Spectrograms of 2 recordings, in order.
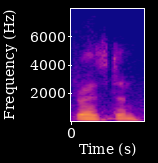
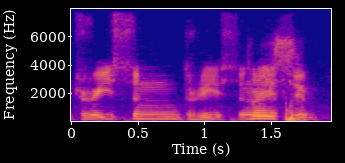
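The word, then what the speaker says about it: Dreessen: I don't know how that name is pronounced. Dresden. Totally. Dreesen. Dreesen, yeah. S Dreesen.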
